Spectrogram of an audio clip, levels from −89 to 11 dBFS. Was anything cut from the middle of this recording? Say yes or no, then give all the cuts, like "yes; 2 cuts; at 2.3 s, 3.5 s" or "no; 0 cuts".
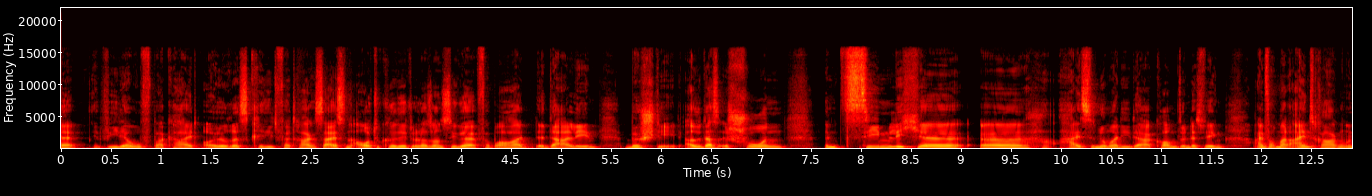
no; 0 cuts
